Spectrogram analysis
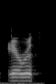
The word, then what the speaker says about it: Aerith: no matter what but I'm gonna go with Aerith because I believe dyslexic on they would know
